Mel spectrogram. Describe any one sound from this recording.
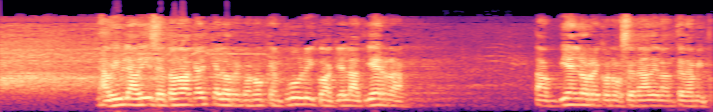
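A man speaks calmly into a microphone, heard over loudspeakers.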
